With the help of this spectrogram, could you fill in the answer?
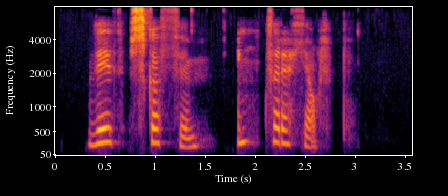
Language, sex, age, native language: Icelandic, female, 30-39, Icelandic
